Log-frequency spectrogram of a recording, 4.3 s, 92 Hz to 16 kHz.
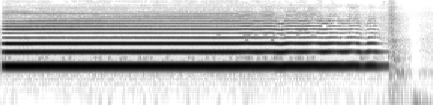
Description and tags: Alto Sax eb4 v63
The second sample in the series. The format is ready to use in sampletank but obviously can be imported to other samplers. This sax is slightly smoother and warmer than the previous one. The collection includes multiple articulations for a realistic performance.
alto-sax, jazz, sampled-instruments, sax, saxophone, vst, woodwind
